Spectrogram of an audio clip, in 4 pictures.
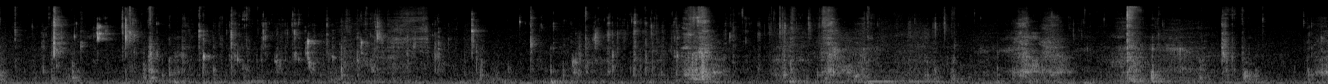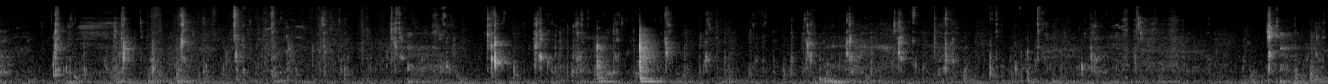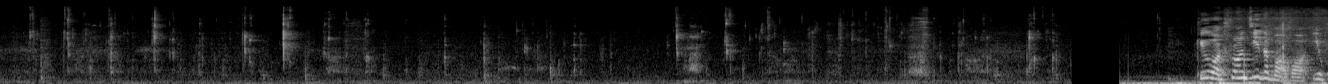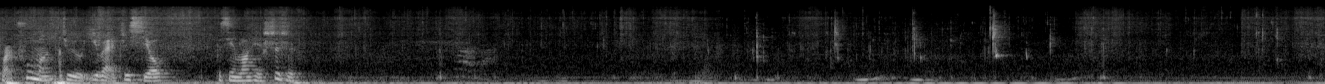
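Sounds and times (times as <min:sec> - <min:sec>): wet chewing: 0:00.0 - 0:37.3, 0:38.0 - 0:53.0
mouth clicks and smacks: 0:48.2 - 0:50.4.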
